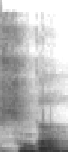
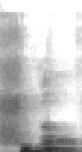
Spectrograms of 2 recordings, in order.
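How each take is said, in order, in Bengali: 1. শব্দটি একটি সাধারণ s ধ্বনি দিয়ে শুরু হয়। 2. শব্দটি একটি শ্বাসযুক্ত sh ধ্বনি দিয়ে শুরু হয়। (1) "এটা উচ্চারণ কিন্তু সুগার না" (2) "এটা উচ্চারণ সুগার, কারণ এখানে সে স উচ্চারণ করবে"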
